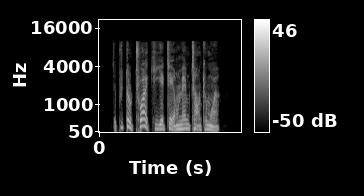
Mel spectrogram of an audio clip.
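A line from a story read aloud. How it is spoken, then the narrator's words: Haughty remark. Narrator (French): fit remarquer Octavio d'un ton hautain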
